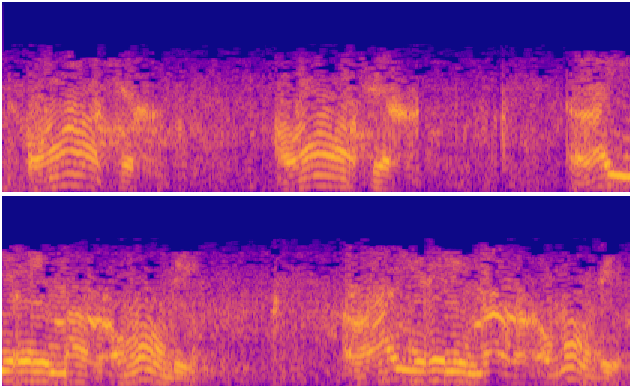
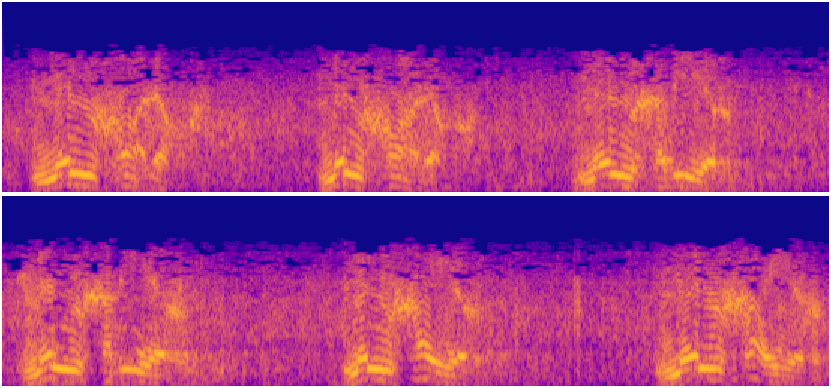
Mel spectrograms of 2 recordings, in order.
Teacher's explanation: أدنى الحلق، يعني أقربه مما يلي الفم، وهو مخرج الغين والخاء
